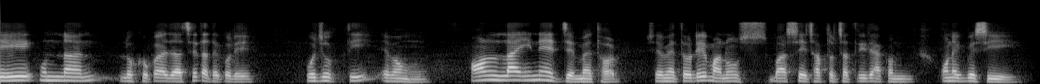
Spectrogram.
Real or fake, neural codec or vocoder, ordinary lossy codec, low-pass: fake; codec, 16 kHz, about 1 kbps, DyCAST, with the encoder's durations; Opus, 64 kbps; 7.2 kHz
